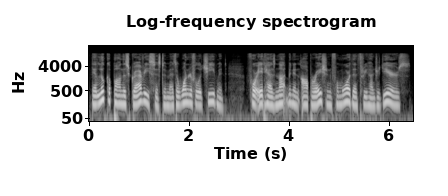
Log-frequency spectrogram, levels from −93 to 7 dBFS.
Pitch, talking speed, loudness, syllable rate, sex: 165 Hz, 215 wpm, -19 LUFS, 6.1 syllables/s, female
